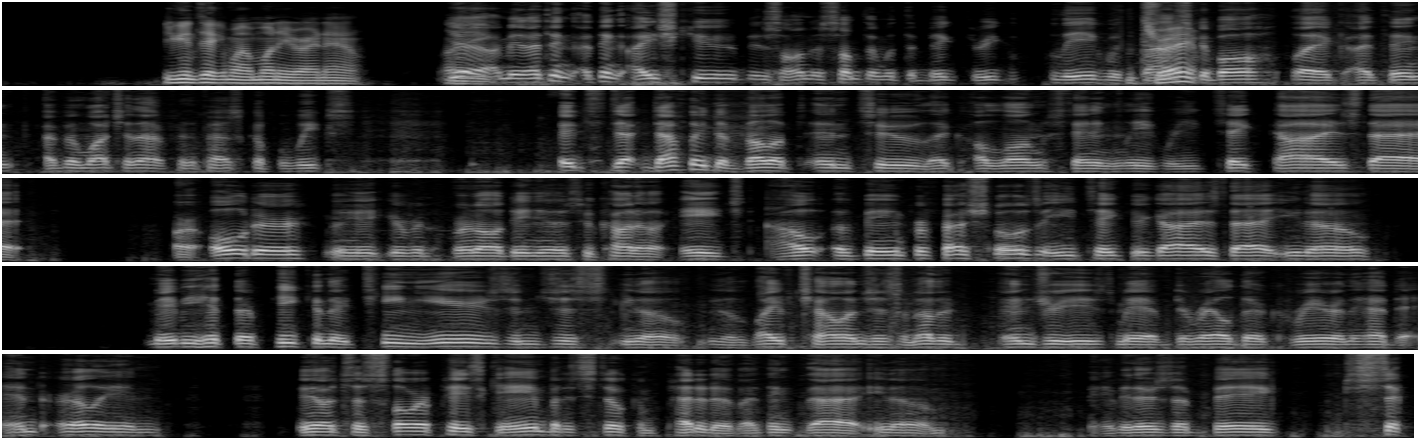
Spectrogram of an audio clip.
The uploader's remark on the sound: We're recording from the field! Record live from the DE Union Diamonds camp.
